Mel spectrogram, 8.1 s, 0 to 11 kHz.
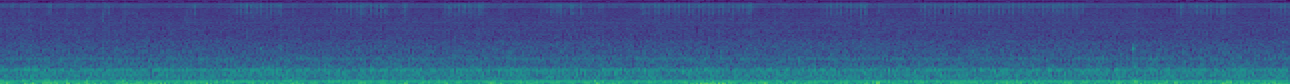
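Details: Dell M65 notebook: a thin, steady electrical whine over a low constant hum, coming from the underside of the laptop; laptop whine.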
